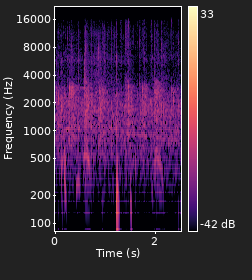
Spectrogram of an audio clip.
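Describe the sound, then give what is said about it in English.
Quiet applause from a church audience at a morning service welcoming a visiting pastor, soft continuous clapping with voices mixed in. “So let's give him a welcome and hand this morning.”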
